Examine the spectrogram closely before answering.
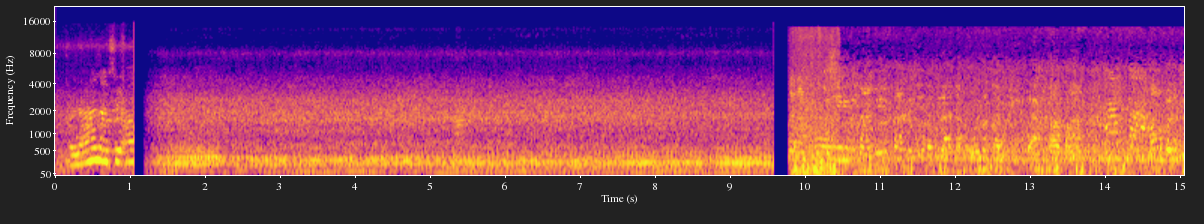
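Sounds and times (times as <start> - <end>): electric fan running: 0.0 - 15.0.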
